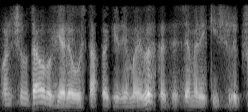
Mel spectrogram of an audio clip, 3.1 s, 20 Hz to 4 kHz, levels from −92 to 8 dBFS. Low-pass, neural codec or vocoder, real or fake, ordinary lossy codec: 3.6 kHz; codec, 24 kHz, 0.5 kbps, DualCodec; fake; AAC, 16 kbps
